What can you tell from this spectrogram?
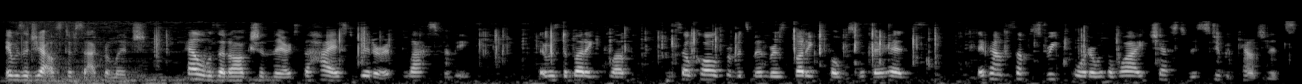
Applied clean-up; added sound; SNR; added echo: classical method Wiener filter.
